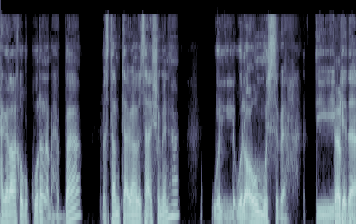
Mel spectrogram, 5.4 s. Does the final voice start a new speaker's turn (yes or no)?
yes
